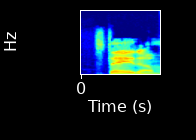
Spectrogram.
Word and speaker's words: Statham: How do you pronounce his last name? Statham.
